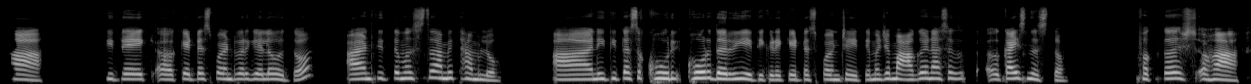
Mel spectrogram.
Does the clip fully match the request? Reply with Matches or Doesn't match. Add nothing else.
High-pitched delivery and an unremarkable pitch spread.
Matches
